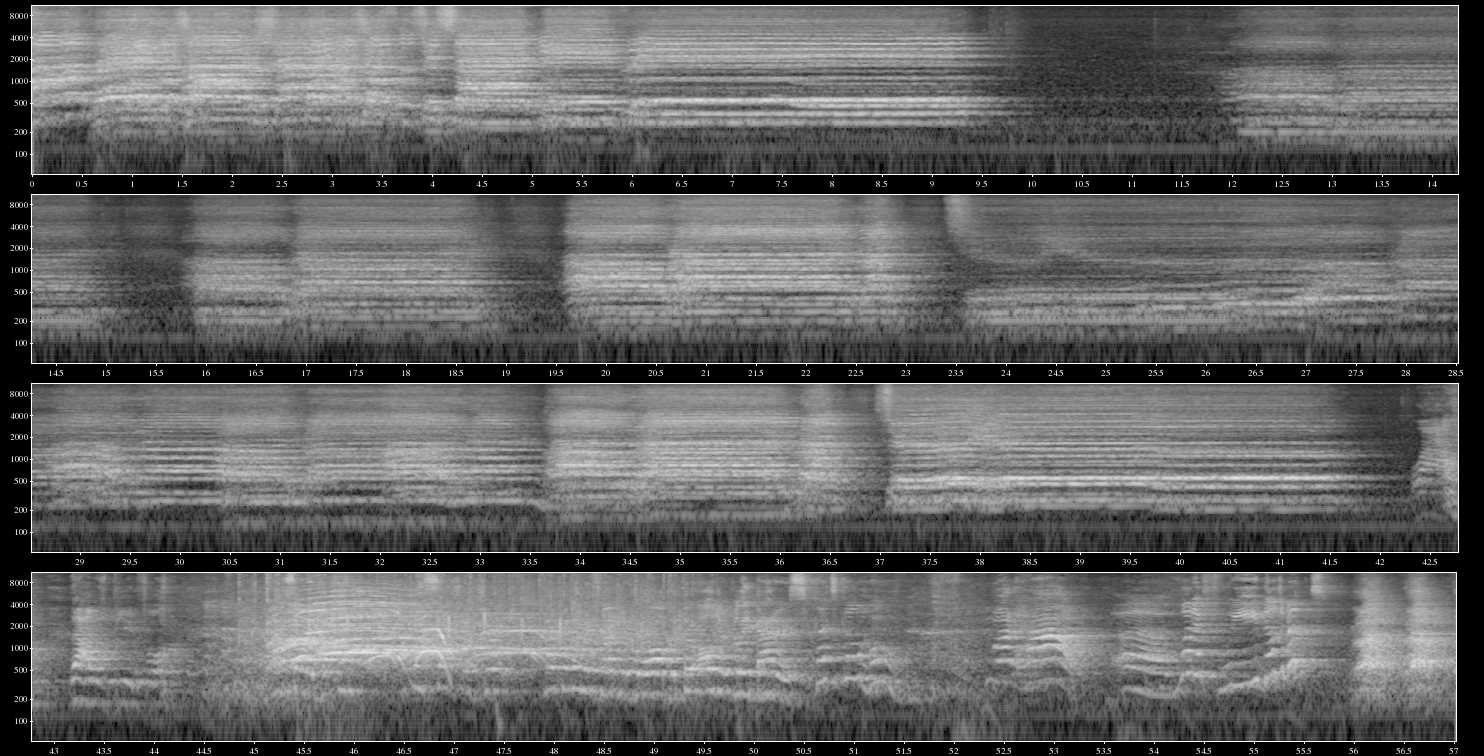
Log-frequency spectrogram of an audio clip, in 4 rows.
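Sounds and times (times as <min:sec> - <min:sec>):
large choir singing chords: 0:00.0 - 0:10.1, 0:11.8 - 0:42.2, 0:55.8 - 0:57.0.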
